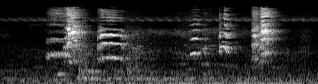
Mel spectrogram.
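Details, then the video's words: Moluccan red lory giving harsh, broad-band squawks, several short bursts spread over a few seconds with quiet gaps between, against a low background hum. "Moluccan red lory"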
